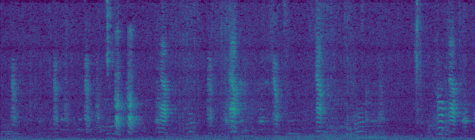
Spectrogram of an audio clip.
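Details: Aviary zebra finches, while grass is prepared as nesting material, give short, nasal, trumpet-like beeps in quick irregular succession over a low rumbling background.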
